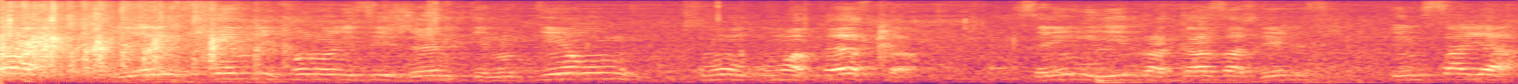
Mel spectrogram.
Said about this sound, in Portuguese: Uma salva de palmas para todos eles aqui.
